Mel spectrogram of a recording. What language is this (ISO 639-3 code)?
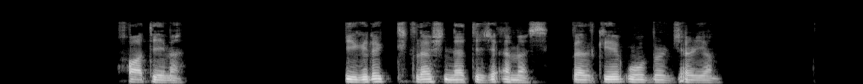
uig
